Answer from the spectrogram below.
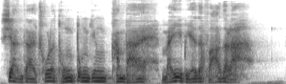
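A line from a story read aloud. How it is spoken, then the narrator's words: Long sigh. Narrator (Chinese): 汪精卫长叹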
